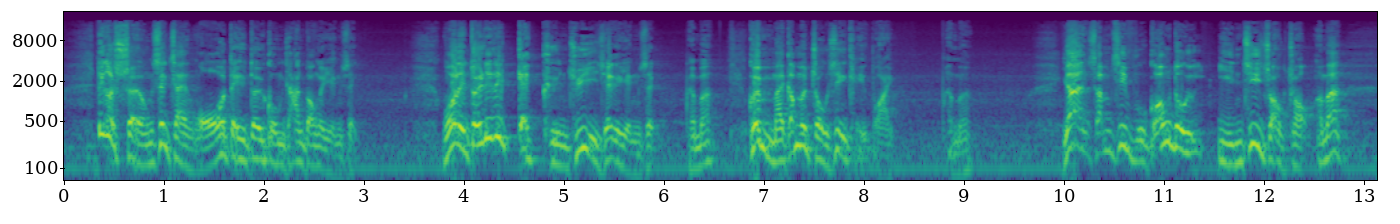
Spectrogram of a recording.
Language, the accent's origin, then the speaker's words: Cantonese; Hong Kong; 我香港人绝大部分都已经系跪咗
